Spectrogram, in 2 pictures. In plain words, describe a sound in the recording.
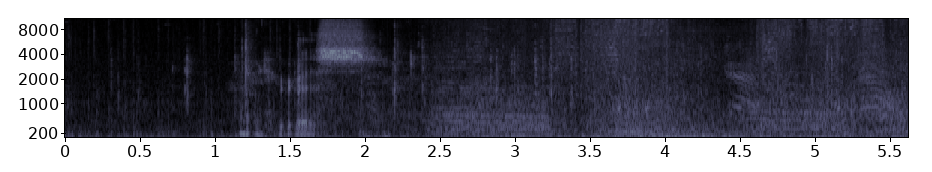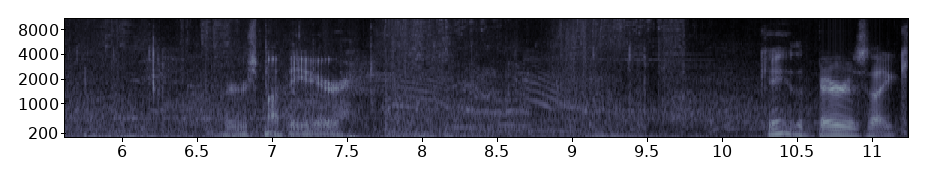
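Weapons strike and clash in a fight.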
